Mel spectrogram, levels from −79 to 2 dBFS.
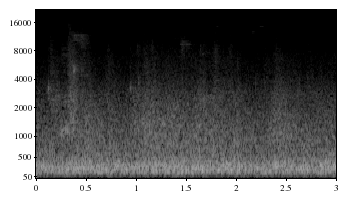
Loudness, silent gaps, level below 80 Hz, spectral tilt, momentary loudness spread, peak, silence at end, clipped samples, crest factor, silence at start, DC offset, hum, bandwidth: -32 LUFS; none; -64 dBFS; -7 dB/octave; 2 LU; -20 dBFS; 0 s; under 0.1%; 12 dB; 0 s; under 0.1%; none; 16 kHz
